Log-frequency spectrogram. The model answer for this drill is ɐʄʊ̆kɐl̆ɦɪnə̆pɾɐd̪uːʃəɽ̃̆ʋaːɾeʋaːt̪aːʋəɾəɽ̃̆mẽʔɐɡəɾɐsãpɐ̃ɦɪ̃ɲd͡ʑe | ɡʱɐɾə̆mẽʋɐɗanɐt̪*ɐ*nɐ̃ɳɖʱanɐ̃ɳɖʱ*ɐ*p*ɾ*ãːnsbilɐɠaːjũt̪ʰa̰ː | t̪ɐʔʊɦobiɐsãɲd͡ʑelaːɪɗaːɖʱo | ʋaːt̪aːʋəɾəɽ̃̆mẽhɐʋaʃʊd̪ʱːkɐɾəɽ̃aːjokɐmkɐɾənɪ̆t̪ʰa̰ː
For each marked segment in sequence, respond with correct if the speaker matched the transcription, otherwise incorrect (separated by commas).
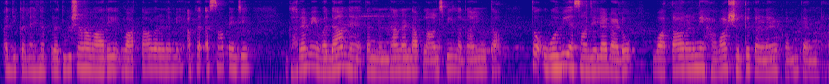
correct, incorrect, incorrect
